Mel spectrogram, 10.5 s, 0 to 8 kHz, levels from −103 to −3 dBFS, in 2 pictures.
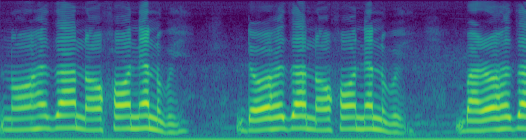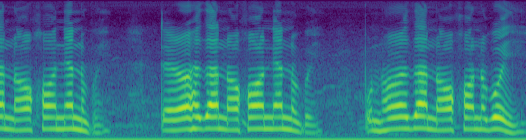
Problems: continuous background conversations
